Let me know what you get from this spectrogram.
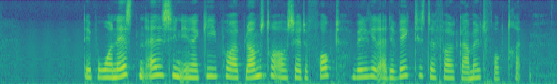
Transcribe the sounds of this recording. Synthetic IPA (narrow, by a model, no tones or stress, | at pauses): d̥e̝b̥ʁuːɐnesd̥n̩ʔæl̰sine̝næɐɡ̥ḭːpʰɒ̽æb̥lɒ̽msd̥ʁɐʔɒ̽sed̥əfʁɔ̽ɡ̥d̥ʋe̝lɡ̥ð̞̩ˠæɐd̥e̝ʋe̝ɡ̥̚d̥isd̥əfɒ̽ed̥̚ɡ̥ɑ̈ml̩d̥fʁɔ̽ɡ̥d̥ʰʁɛ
